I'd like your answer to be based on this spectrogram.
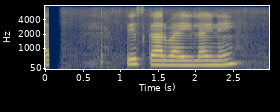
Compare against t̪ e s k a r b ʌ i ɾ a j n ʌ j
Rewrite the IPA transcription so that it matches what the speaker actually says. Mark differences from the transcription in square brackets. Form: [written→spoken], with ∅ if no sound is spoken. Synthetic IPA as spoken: t̪ e s k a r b [ʌ→a] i [ɾ→l] a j n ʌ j

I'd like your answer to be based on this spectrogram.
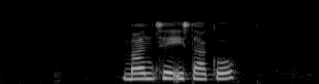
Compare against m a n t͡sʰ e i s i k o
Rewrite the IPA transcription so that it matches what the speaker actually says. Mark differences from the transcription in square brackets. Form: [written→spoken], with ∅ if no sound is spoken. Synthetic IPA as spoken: m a n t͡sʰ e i s [i→a] k o

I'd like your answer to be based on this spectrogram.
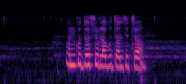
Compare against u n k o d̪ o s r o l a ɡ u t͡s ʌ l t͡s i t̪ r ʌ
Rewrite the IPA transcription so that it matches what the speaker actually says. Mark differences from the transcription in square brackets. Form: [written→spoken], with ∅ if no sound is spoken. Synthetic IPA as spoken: u n k o d̪ o s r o l [a→ʌ] ɡ u t͡s ʌ l t͡s i t̪ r ʌ

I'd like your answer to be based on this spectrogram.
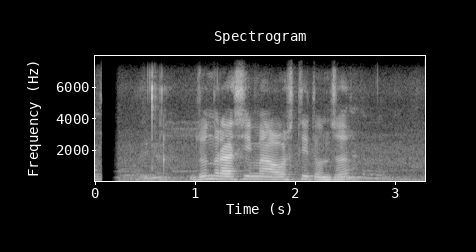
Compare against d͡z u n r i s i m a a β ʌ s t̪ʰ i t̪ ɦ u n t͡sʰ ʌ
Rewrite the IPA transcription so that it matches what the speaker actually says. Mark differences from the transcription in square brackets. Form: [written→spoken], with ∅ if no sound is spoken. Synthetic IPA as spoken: d͡z u n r [i→a] s i m a [a→ʌ] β ʌ s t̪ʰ i t̪ ɦ u n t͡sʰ ʌ

